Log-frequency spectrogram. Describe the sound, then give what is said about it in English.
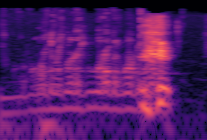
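A person gags after tasting something foul, a strained, throaty retching sound that rises into a harsher, raspy burst before cutting off abruptly. It is moderately loud with no speech. “All I can hear is you gagging.”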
